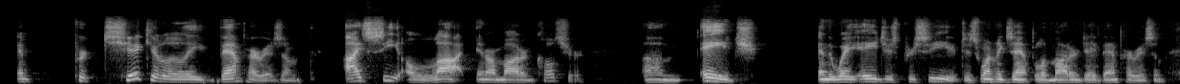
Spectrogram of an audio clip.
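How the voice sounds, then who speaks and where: The speech comes at a fairly slow pace with ordinary pitch variation. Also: man, medium pitch for a man. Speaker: actor. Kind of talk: interview. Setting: podcast interview. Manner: animated.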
